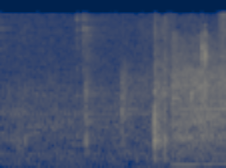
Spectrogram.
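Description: Quiet room tone with a few faint ticks, then a sharp click about a second and a half in, after which the live concert video's audio starts: a low steady hum with faint crowd noise.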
